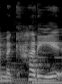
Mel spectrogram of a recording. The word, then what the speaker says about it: McAtee: children shouldn't play with dead things by Martina mccu is how you say her name she actually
